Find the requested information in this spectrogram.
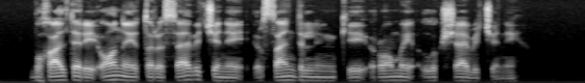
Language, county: Lithuanian, Utena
